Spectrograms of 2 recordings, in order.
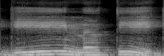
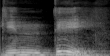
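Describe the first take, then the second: First: गिनती stretched syllable by syllable, गि-न-ती; slow teaching breakdown of गिनती; sounded out slowly. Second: Said in the usual way. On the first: Shown as a demonstration.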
